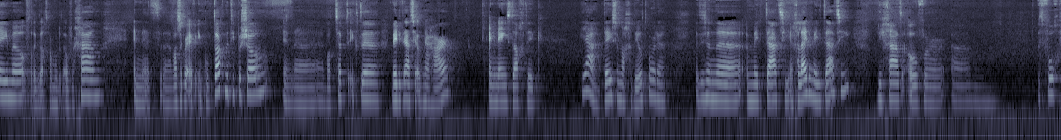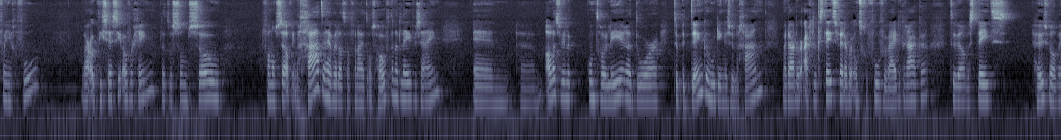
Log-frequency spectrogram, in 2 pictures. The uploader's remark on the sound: Het is een meditatie die ik opnam tijdens een sessie, live, niet geregisseerd (zoals altijd eigenlijk). Don't mind the omgevingsgeluiden..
